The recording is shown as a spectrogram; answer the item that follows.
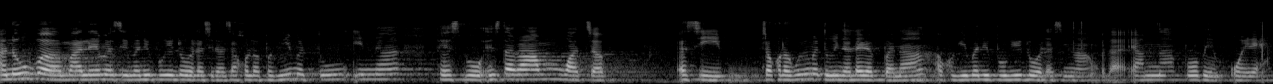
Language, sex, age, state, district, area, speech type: Manipuri, female, 18-30, Manipur, Kakching, rural, spontaneous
